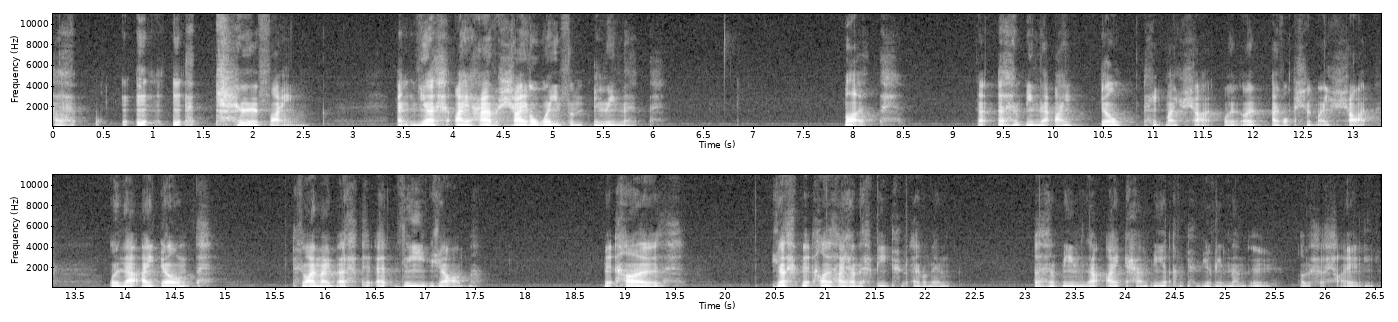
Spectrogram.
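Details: Adult male with a lifelong speech impediment; stutter-like disfluency.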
